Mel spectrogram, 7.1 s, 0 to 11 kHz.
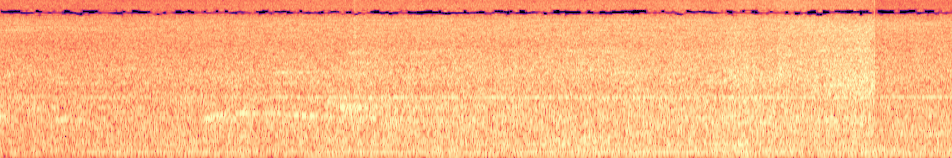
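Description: Kintetsu 16000 series limited-express train standing at the platform, its onboard equipment giving a steady low hum. There is a faint click about six and a half seconds in.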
